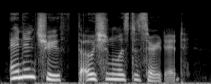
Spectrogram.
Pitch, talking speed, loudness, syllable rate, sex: 240 Hz, 200 wpm, -15 LUFS, 6.5 syllables/s, female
